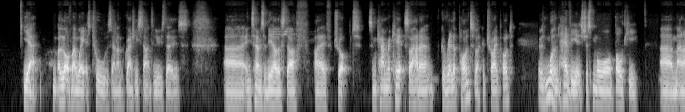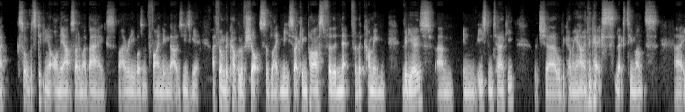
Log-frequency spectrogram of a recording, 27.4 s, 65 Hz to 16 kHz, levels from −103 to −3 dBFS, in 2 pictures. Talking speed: 225 wpm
